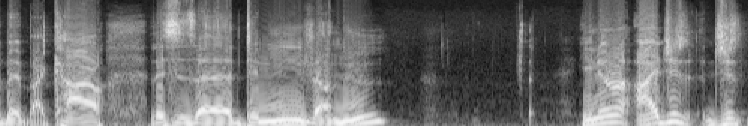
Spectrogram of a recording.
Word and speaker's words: Denis: As long as you're saying Denis and not Dennis or Denny.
